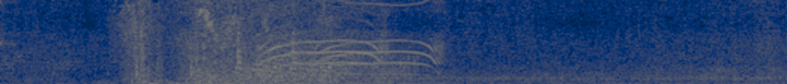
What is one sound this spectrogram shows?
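A bright chime rings as a flying ring is passed.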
